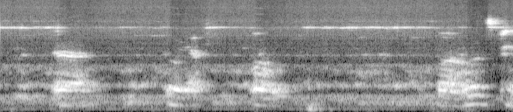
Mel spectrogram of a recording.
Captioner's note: stammers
